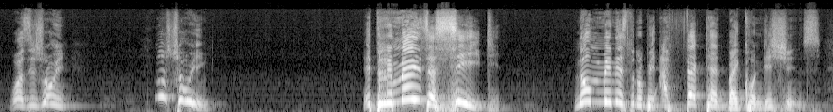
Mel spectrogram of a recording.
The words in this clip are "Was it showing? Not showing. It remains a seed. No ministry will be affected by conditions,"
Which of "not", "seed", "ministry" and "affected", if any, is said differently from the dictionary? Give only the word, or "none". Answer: ministry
